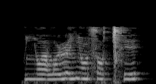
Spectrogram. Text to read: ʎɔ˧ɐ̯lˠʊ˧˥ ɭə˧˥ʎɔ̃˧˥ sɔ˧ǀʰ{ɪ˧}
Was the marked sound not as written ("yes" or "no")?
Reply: yes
